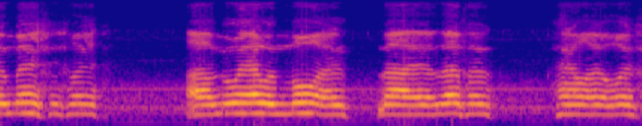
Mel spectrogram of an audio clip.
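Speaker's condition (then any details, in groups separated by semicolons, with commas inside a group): Speech impairment after birth surgery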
